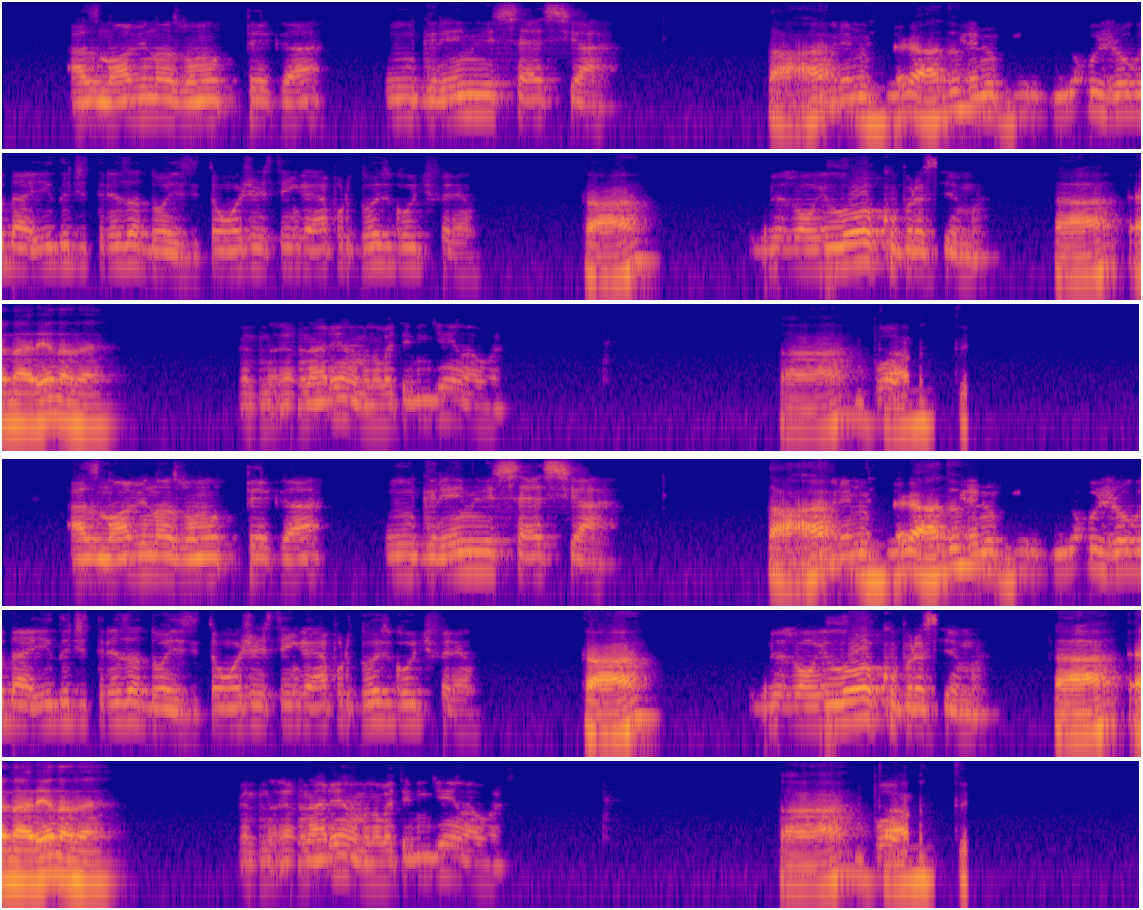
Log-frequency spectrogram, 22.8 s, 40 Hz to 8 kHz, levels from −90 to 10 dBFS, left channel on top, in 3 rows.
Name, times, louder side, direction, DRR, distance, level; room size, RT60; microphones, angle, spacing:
voice 1, 0.4-2.1 2.6-4.1 5.4-6.0 6.4-10.7 12.6-14.2 16.8-18.5 21.0-21.2, right 2 dB, 50° right, 3.2 m, -27 dB
voice 2, 5.1-6.6 11.5-12.0 14.6-15.9 20.4-21.6, right 6 dB, 70° right, 0.5 m, -20 dB
head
